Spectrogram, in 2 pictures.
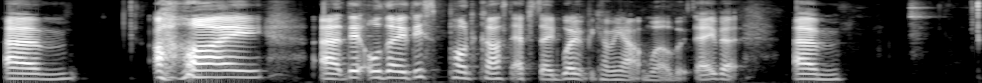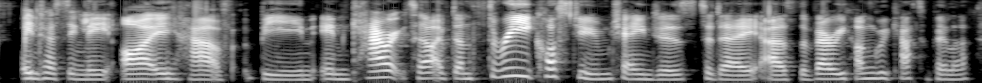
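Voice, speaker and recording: A woman's voice: fairly low pitch, a little slow, pushed and bright, smooth. A woman co-hosting a podcast in casual chat, full of encouraging interjections. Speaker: podcast co-host.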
